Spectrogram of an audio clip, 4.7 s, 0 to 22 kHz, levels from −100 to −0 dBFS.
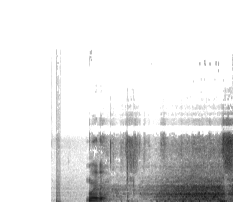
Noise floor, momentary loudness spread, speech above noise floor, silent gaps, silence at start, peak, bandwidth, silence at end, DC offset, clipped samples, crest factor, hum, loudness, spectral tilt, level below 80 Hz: -64 dBFS; 19 LU; 47 dB; none; 1.1 s; -2 dBFS; 10 kHz; 0 s; under 0.1%; under 0.1%; 16 dB; none; -15 LUFS; -3.5 dB/octave; -56 dBFS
